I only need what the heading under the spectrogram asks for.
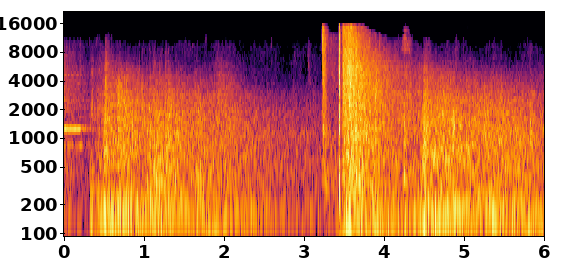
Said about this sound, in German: Ich habe mir nochmal das Video der Parade zum 70. Geburtstag Chinas angeschaut und da sieht man ein Riesenaufgebot auf dem Tiananmen-Platz. Erst schießen Kanonen.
